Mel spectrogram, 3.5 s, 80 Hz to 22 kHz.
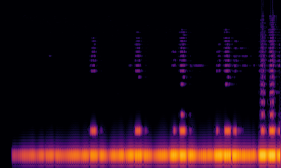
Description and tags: andrea bonin01
Phaser, wahwa, ,g verb, baisser la hauteur, tremolo, fondu en ouverture, wahwa de nouveau, echo, suppression du bruit
typologie: itération complexe
morphologie: attaque douce et graduelle, en fondu
groupe tonique
grain d'itération
timbre terne, lourd
grain: rugueux
audacity, created, sound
